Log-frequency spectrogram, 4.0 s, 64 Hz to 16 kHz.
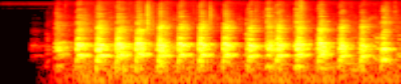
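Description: Dense, continuous clucking from a flock of 30,000 hens in an ordinary floor-housing henhouse, a steady pulsing chorus of overlapping calls in a rapid rhythm, fairly loud, with no voices present.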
